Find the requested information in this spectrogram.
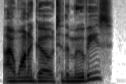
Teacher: instead of saying want to, we often say wanna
